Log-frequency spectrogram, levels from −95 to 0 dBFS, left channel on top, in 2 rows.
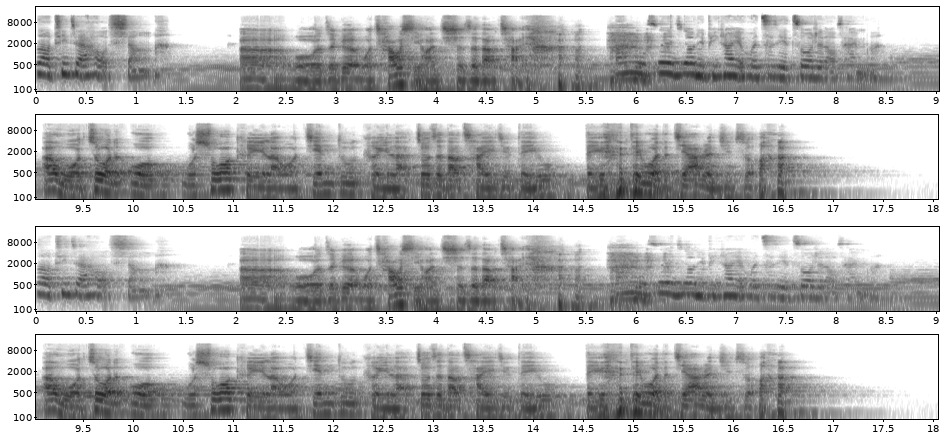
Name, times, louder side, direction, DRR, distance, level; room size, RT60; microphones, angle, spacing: voice 1, 0.0-1.3 5.8-8.5, left 6 dB, 70° left, 0.4 m, -30 dB
sound 1, 1.2-15.9, equal, 55° right, 1.2 m, -43 dB
voice 2, 2.0-6.2 9.1-14.3 14.5-16.6, left 1 dB, 10° left, 0.4 m, -27 dB
14.0 x 8.6 x 2.3 m
head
